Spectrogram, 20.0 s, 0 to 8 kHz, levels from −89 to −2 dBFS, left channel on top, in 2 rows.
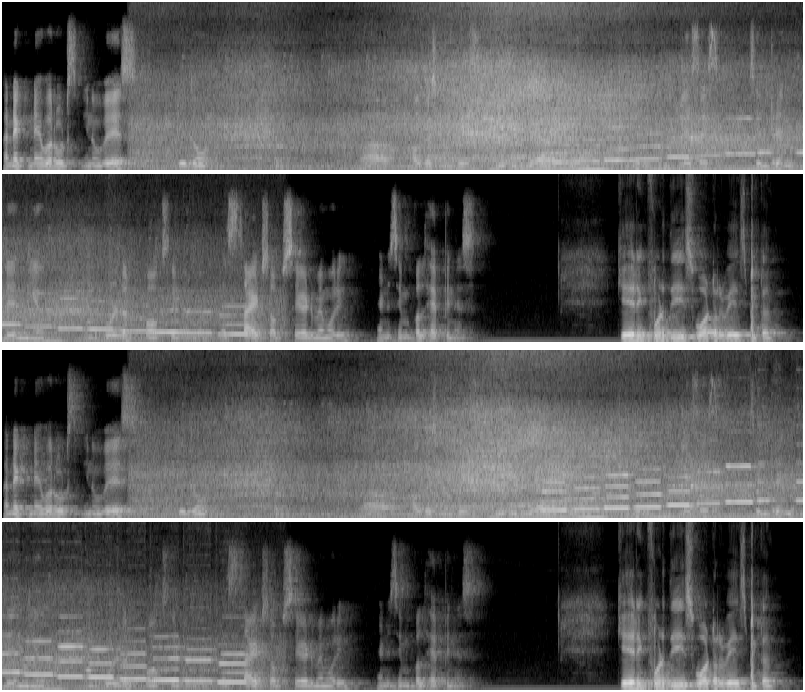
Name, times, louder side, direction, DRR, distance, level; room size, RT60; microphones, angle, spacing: voice 1, 0.0-1.7 2.2-2.8 4.4-7.5 7.8-9.0 9.3-10.6 11.0-14.3 14.7-15.9, left 2 dB, 35° left, 9 dB, 1.6 m, -33 dB
sound 1, 1.6-13.6, left 2 dB, 15° left, 1.8 m, -31 dB
Wind instrument woodwind instrument, 6.7-13.1, right 5 dB, 55° right, 1.0 m, -29 dB
voice 2, 17.7-19.6, equal, 10° right, 10 dB, 1.3 m, -25 dB
20.5 x 12.0 x 5.8 m, 0.76 s
head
